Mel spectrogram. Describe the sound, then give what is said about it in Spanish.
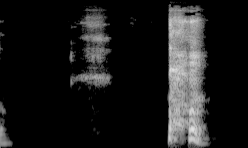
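A single sharp cough bursts out after a brief quiet stretch, with a faint whistle-like tone just before it; no one speaks. “oye, oye, tosí, tosí.”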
